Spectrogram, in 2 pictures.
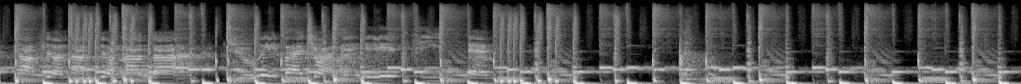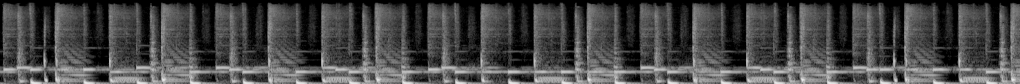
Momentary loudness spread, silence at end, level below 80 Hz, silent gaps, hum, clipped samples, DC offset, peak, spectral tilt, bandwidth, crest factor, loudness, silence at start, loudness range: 5 LU; 0 s; -16 dBFS; none; none; under 0.1%; under 0.1%; 0 dBFS; -4.5 dB/octave; 19.5 kHz; 14 dB; -16 LUFS; 0 s; 3 LU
